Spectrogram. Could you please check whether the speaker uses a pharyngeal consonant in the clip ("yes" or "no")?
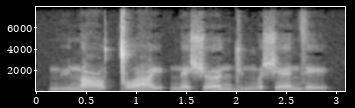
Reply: yes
